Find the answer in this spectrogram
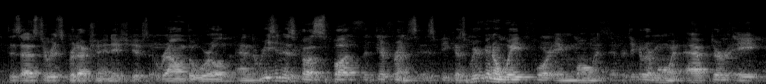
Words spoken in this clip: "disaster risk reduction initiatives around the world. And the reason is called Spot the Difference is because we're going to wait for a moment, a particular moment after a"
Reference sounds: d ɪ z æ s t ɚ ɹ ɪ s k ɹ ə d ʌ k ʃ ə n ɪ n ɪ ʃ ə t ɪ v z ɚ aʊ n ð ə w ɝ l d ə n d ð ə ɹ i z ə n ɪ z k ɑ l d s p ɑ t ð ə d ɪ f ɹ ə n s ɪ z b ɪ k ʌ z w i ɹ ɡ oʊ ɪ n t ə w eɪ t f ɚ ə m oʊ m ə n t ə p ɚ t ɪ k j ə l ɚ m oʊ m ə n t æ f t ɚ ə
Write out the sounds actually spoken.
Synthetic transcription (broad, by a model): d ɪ z æ s t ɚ ɹ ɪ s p ɹ ə d ʌ k ʃ ə n ɪ n ɪ ʃ ə t ɪ v z ɚ aʊ n ð ə w ɝ l d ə n ð ə ɹ i z ə n ɪ z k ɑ s p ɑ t ð ə d ɪ f ɹ ə n s ɪ z b ɪ k ʌ z w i ɹ ɡ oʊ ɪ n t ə w eɪ t f ɚ ə m oʊ m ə n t ə p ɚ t ɪ k j l ɚ m oʊ m ə n t æ f t ɚ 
